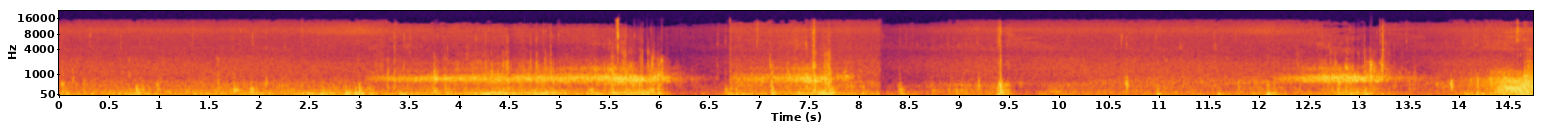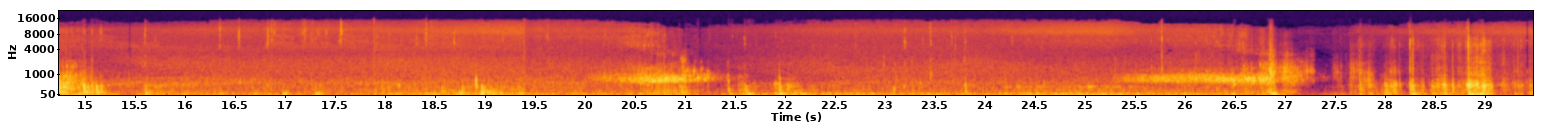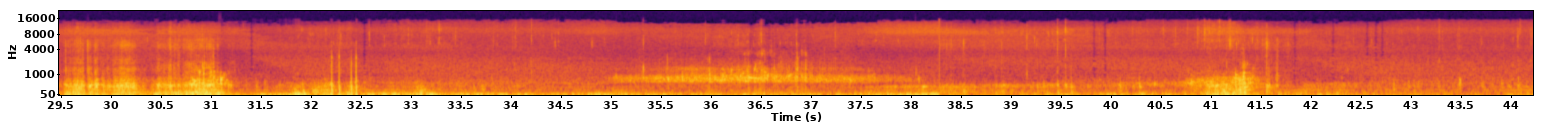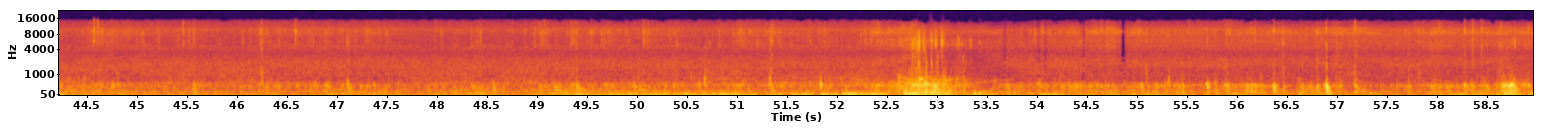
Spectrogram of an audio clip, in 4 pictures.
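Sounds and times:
underwater crackling: 0.0 - 9.8, 10.6 - 58.9
underwater rumble of moving water: 0.0 - 58.9.

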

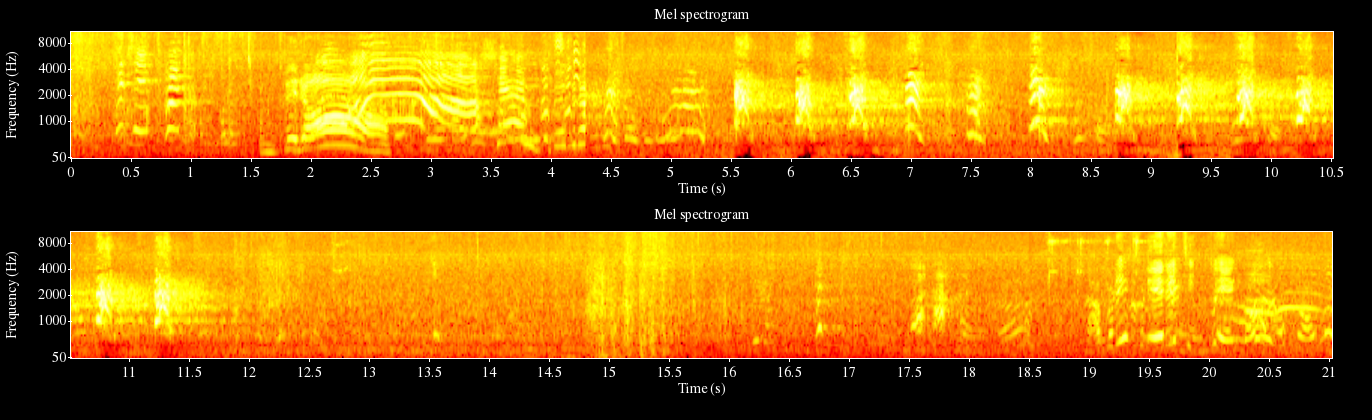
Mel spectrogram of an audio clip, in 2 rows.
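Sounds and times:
dog barking: 5.5 - 11.7.

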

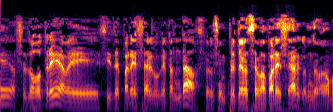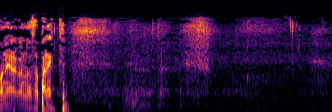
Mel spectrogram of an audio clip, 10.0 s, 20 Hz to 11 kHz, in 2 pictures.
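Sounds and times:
person breathing noisily: 6.0 - 9.9.

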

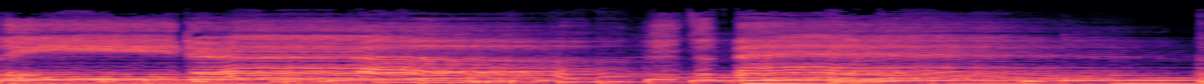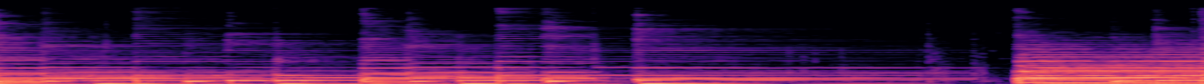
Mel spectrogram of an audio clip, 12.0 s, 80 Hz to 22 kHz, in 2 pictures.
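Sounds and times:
acoustic guitar picking: 0.0 - 12.0
music with long held notes: 0.0 - 12.0.

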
